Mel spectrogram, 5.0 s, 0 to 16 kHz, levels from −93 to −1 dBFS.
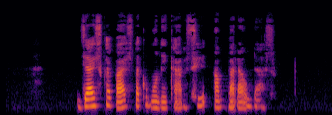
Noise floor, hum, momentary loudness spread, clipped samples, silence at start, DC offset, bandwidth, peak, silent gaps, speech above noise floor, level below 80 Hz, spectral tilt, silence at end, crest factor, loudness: -80 dBFS; none; 16 LU; under 0.1%; 1.15 s; under 0.1%; 11 kHz; -12 dBFS; none; 46 dB; -84 dBFS; -4.5 dB/octave; 0.9 s; 24 dB; -34 LUFS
